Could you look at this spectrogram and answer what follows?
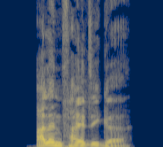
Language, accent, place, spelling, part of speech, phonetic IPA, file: German, Germany, Berlin, allenfallsige, adjective, [ˈalənˌfalzɪɡə], De-allenfallsige.ogg
- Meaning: inflection of allenfallsig: 1. strong/mixed nominative/accusative feminine singular 2. strong nominative/accusative plural 3. weak nominative all-gender singular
